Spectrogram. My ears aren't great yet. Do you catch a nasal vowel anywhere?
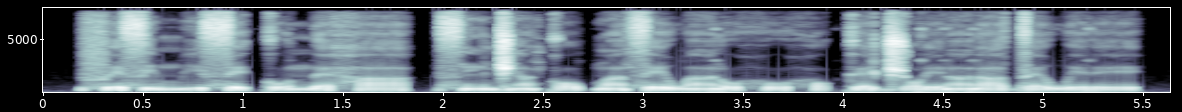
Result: yes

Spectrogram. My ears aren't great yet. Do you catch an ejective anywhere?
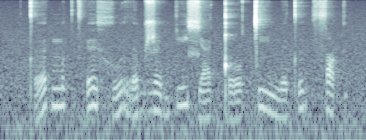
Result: yes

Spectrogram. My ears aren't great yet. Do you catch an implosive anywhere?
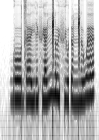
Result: yes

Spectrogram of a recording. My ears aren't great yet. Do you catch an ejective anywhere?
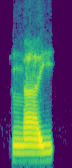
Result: no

